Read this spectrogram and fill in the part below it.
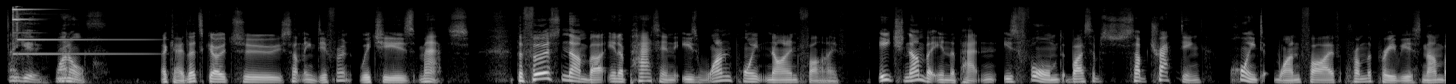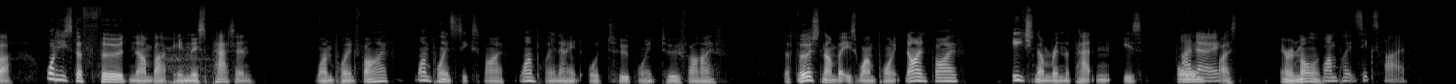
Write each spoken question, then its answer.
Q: What is the third number in this pattern?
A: 1.65.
